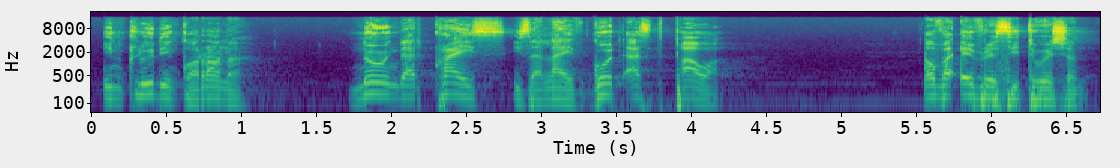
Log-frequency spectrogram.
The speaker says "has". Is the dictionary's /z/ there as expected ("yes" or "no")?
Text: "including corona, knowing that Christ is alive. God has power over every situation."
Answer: no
